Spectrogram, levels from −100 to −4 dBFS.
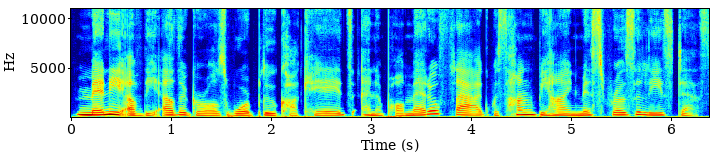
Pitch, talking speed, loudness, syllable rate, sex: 205 Hz, 170 wpm, -19 LUFS, 4.5 syllables/s, female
